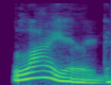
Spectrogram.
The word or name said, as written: lyard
